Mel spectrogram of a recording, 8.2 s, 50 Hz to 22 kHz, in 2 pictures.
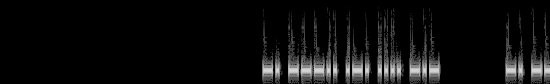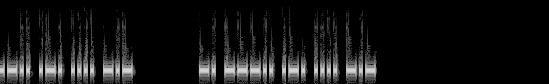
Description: Morse code, heard as a keyed tone, about 53 wpm, 700 Hz. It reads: N8RHK N8RHK N8RHK
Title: USA Call Signs - 5 Characters - Repeated 3x - 50wpm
